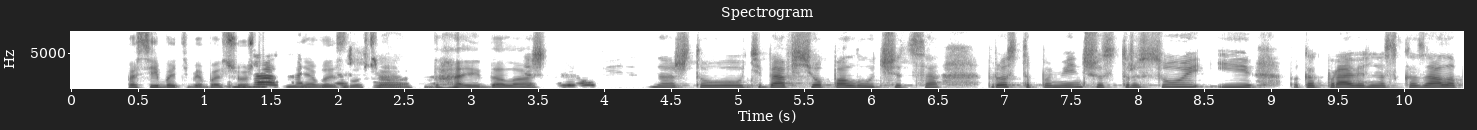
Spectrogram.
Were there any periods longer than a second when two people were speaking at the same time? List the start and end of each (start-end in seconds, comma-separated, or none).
1.2-2.5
